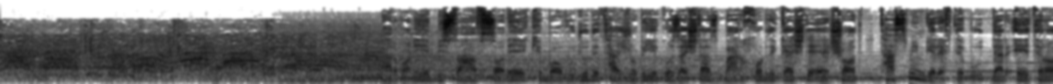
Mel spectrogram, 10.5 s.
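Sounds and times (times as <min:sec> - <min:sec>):
protest crowd chanting slogans in a street: 0:00.0 - 0:04.8
speech: 0:04.1 - 0:10.5.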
